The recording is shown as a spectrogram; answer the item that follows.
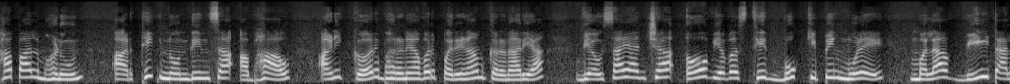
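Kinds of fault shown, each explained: Gain pumping: throughout, the gain swings by around 10 dB, pulled down under each loud passage, with the room noise about 35 dB below the speech, likely a fast limiter taming excessive gain. Unlike a noise gate, the background never cuts out.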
